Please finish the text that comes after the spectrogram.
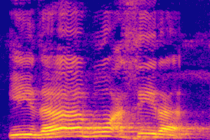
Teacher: Bu'thira karena roknya meskipun fathah tapi sebelumnya kasroh, sehingga dibaca dalam keadaan at-tarqiq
